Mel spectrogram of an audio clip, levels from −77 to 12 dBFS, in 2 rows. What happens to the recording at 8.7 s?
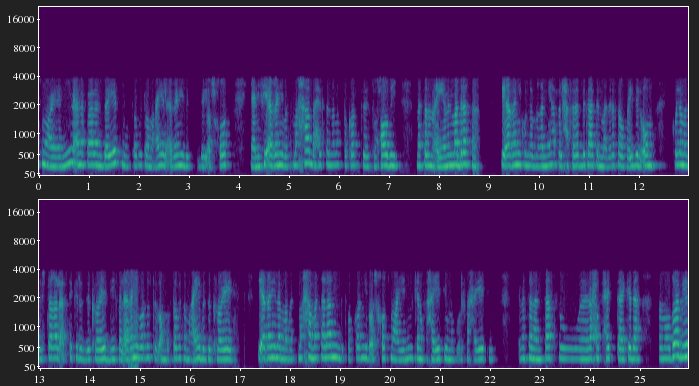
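From 8.68 to 8.83 s, bit errors on the Bluetooth voice link flip a couple of percent of the CVSD bits. Each bit carries the same small step, so errors fade quickly. The result is a brief rushing crackle rather than loud clicks. A spectrogram shows a short smear of broadband noise up to the 4 kHz ceiling, and the waveform shows fuzzy jitter with no spikes. Underneath, the Bluetooth CVSD headset codec keeps everything below 4 kHz, with scratchy sibilants and granular hiss.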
